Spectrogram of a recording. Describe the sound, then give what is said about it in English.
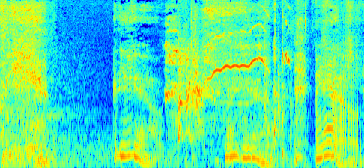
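A male voiceover voice imitates a cat, drawing out several meows in a row, each a low, rising-then-falling wail with breathy, growly edges and short pauses between them. “Someone put, like, a cat's meow. Right, but it's the male voice of voiceover.”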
